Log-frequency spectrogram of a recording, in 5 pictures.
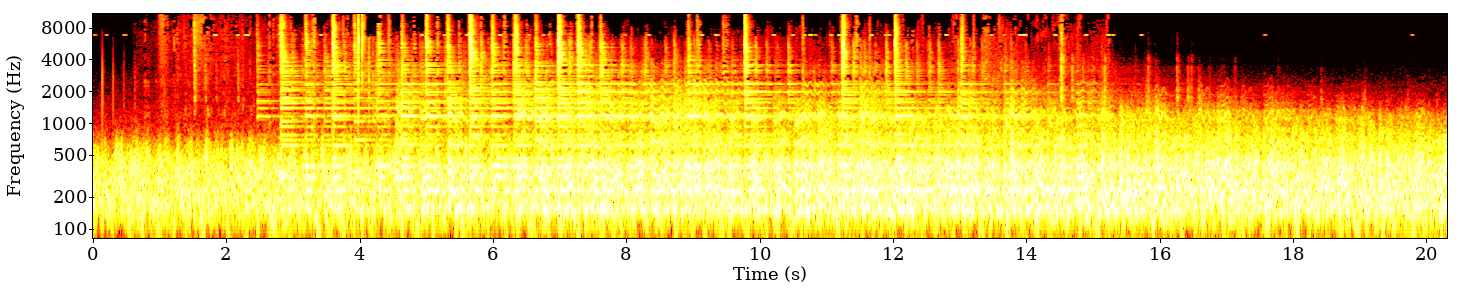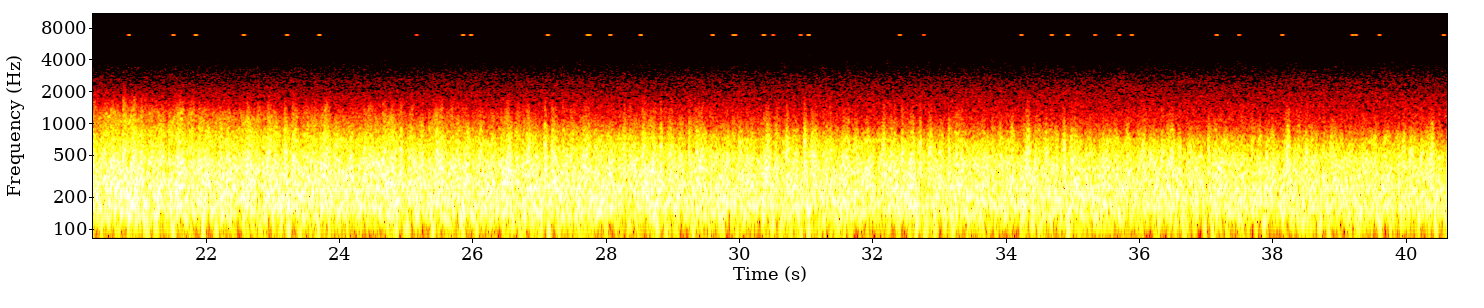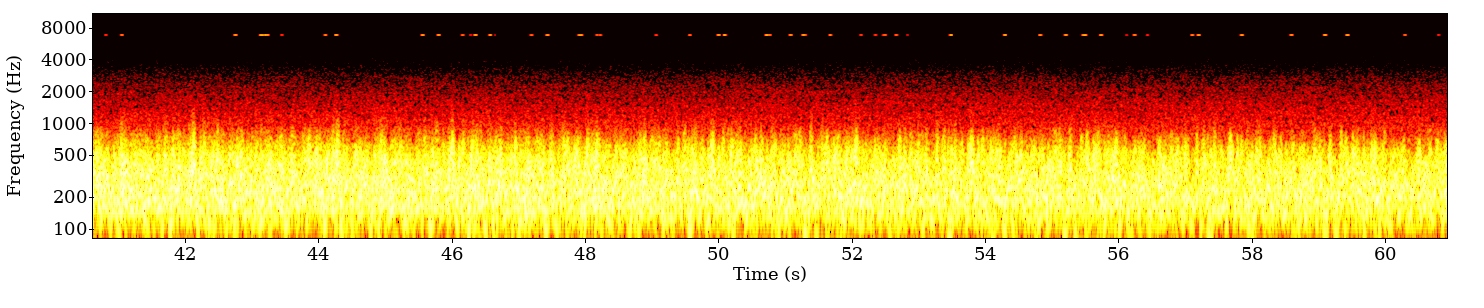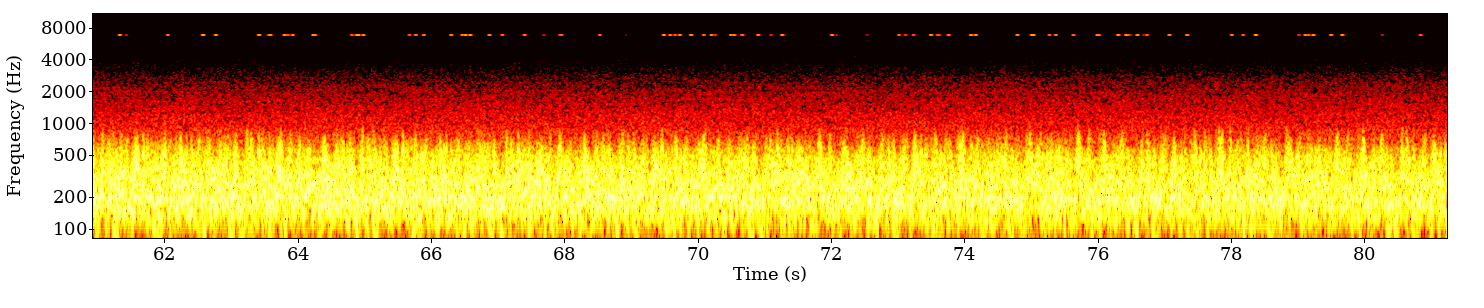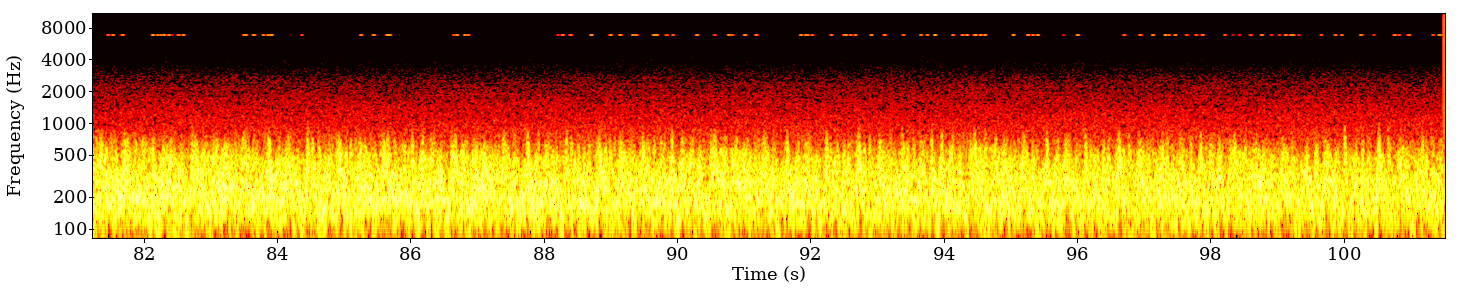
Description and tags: Mandola Improv 1
A mandola improv for a language in Rivers of the Mind, this one used a weird wobbly delay effect so it ends with a strange underwater type of sound. Not sure of the key.
wobble, delay, mandola, noise, improv, underwater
